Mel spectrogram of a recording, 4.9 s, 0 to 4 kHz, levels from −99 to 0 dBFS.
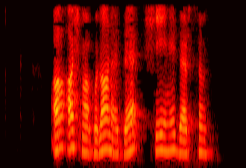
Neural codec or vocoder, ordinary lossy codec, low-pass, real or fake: autoencoder, 48 kHz, 32 numbers a frame, DAC-VAE, trained on Japanese speech; MP3, 16 kbps; 3.6 kHz; fake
